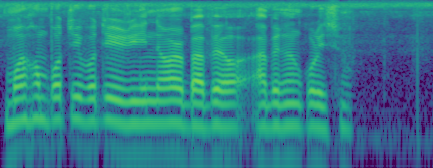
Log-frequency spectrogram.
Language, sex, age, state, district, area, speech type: Assamese, male, 30-45, Assam, Darrang, rural, read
